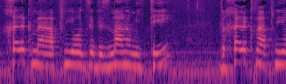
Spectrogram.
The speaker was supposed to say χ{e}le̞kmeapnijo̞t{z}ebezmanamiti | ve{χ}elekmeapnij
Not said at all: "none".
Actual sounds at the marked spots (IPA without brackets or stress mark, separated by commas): e, z, χ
